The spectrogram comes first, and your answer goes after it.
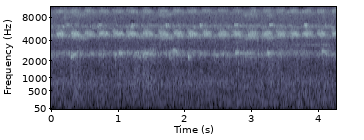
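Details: Insects in the jungle of Ishigaki Island, Okinawa, Japan, at twilight just after sunset: a dense chorus of steady high trilling bands with pulsing chirps layered above, over a low background hum of the forest.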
